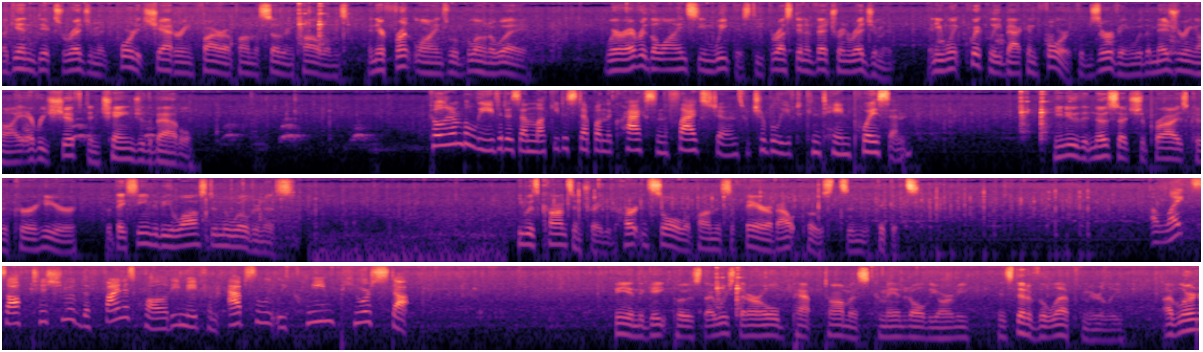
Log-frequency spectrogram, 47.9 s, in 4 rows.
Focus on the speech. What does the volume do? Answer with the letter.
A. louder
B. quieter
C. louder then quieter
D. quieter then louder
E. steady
E.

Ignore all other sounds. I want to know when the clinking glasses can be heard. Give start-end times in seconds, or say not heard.
3.0-3.5, 22.2-22.7, 43.1-43.6.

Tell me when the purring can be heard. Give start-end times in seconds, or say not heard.
not heard.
